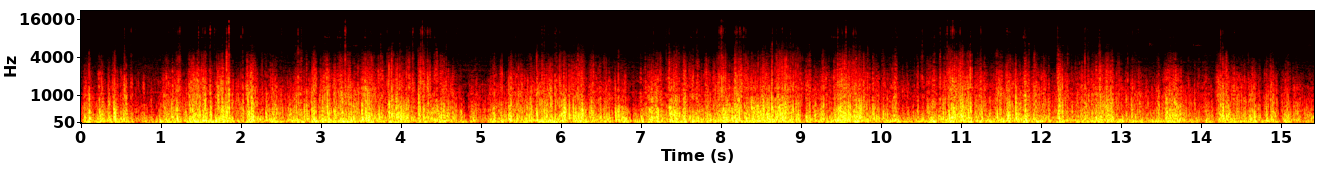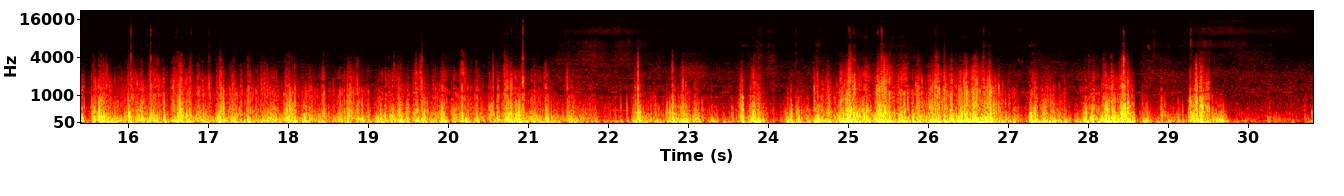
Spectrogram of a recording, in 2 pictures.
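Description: Gale-force storm wind buffeting the camera microphone in loud gusts, with a few brief lulls.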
